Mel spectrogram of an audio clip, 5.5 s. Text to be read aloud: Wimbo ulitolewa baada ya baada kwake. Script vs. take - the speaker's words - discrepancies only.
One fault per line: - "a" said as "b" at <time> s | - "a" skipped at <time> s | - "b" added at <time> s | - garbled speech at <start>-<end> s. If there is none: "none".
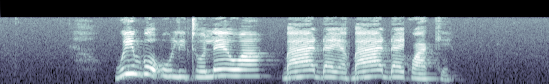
none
